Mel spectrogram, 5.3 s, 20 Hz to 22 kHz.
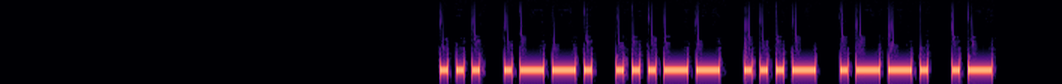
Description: Morse code, heard as a keyed tone, about 30 wpm, 700 Hz. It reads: SP3VPA
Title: DXCC-100 Call Signs - 6 Characters - 30wpm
